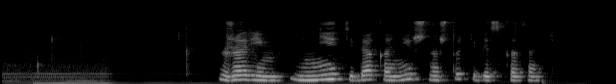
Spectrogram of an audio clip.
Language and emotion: Russian, neutral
